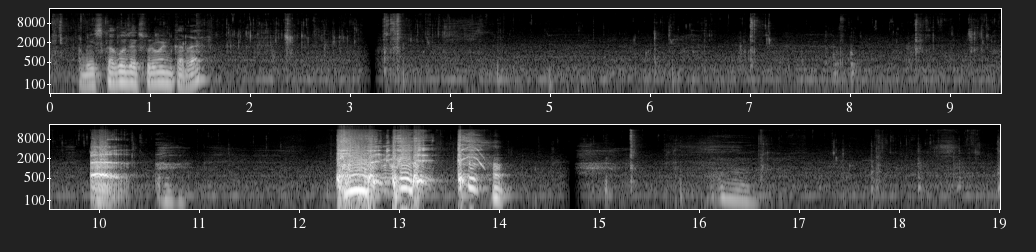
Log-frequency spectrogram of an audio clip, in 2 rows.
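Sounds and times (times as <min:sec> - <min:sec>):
low steady hum: 0:00.0 - 0:19.0
wet chewing: 0:01.4 - 0:10.5
man coughing: 0:12.4 - 0:14.2.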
